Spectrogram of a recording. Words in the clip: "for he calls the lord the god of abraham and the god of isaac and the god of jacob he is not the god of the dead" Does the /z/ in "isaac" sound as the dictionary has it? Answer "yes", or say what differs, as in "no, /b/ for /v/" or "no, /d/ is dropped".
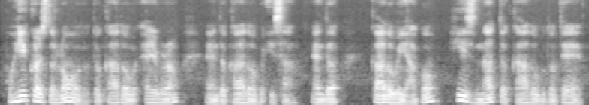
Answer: no, /s/ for /z/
